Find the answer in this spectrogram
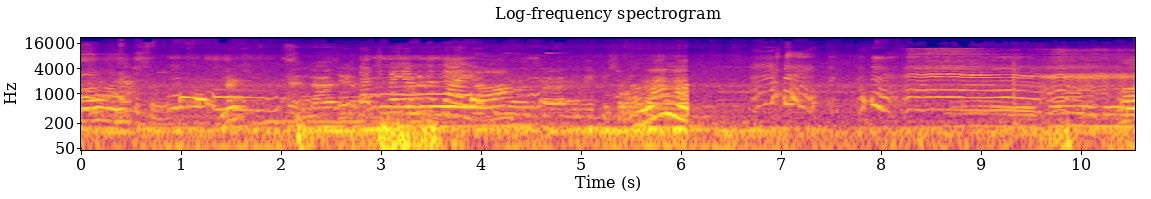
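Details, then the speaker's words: Infant crying loudly in repeated bursts with brief whimpers during injection vaccines (tetanus, hepatitis B, pneumonia, meningitis) at the second vaccination visit, after oral polio vaccine; adult voices and room noise around. "Ipaparinig ko nga rin sa inyo kung paano yung iyak niya. Parang nakakaramdam na nga siya dyan, natutusukin siya."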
